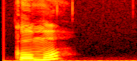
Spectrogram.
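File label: how, spanish, female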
